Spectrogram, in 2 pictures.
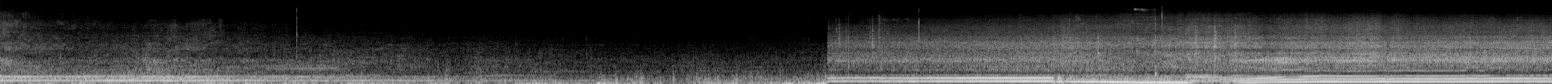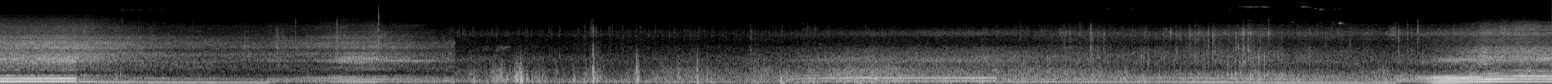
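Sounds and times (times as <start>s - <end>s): engine revving hard: 8.3s - 17.0s, 29.7s - 31.0s.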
